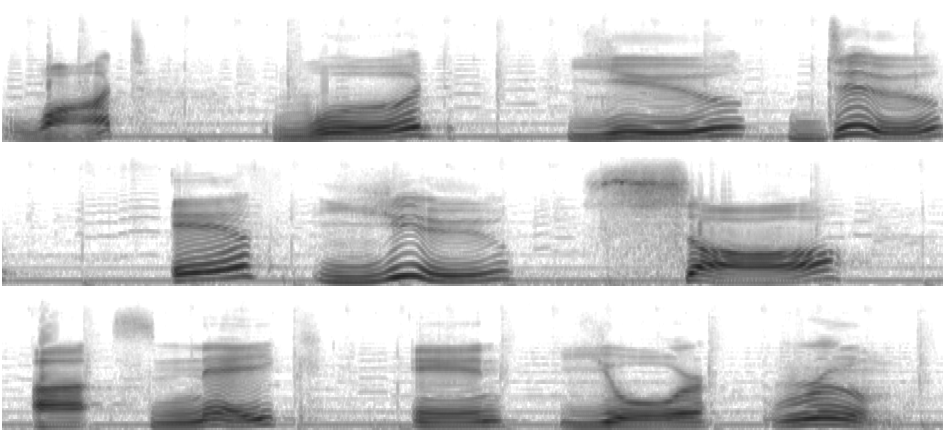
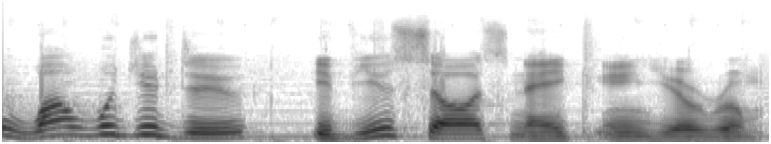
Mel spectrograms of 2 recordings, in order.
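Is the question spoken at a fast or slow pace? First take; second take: slow; fast. First: The question is spoken slowly and deliberately. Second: The question is spoken at a normal, quicker pace.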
